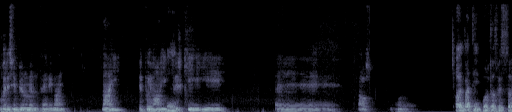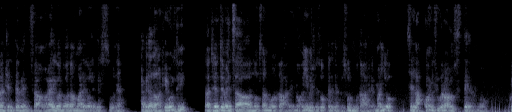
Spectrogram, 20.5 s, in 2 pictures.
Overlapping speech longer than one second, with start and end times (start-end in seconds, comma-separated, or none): none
